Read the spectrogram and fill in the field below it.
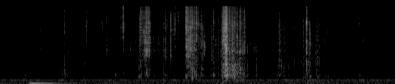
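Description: Plastic wrapping crinkles and tears as a pack is opened close by.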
